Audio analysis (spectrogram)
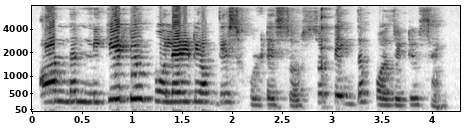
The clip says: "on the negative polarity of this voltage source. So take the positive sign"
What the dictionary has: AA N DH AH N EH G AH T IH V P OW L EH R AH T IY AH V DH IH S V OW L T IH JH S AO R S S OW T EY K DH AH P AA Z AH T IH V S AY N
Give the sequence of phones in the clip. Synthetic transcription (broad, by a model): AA N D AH N EH G AH T IH V P OW L EH R AH T IY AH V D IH S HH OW L T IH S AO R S S OW T EY K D AH P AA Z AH T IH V S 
